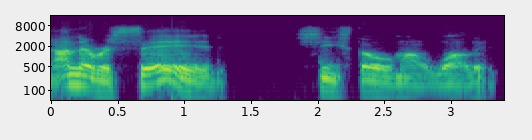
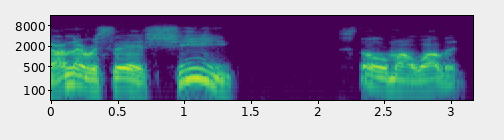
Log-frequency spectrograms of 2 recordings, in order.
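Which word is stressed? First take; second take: said; she. First: The stress falls on the word said. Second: The stress falls on the word she. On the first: It was only hinted at, not said. "I may have alluded to it, I may have hinted towards it, but I never said it" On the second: Someone else took the wallet. "somebody did it, but it wasn't her"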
